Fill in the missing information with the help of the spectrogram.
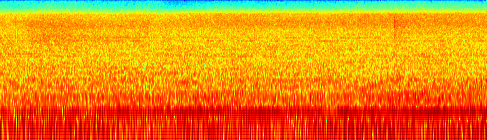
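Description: Steady hum and air noise from running equipment in an electrical panel room: a constant low drone over an even hiss, with no change or break.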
